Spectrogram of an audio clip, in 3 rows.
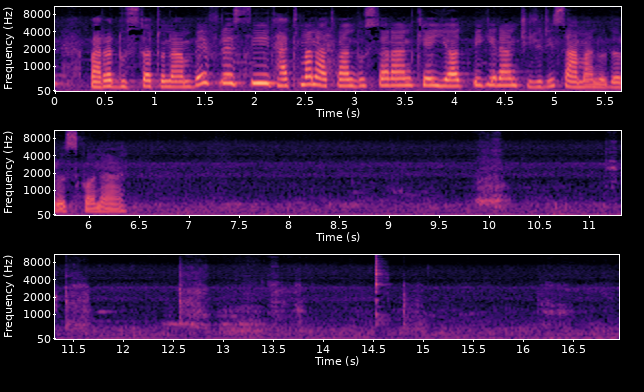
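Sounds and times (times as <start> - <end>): spoon scraping thick paste: 9.8 - 10.2, 11.2 - 11.8, 12.4 - 13.9, 16.1 - 16.6.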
